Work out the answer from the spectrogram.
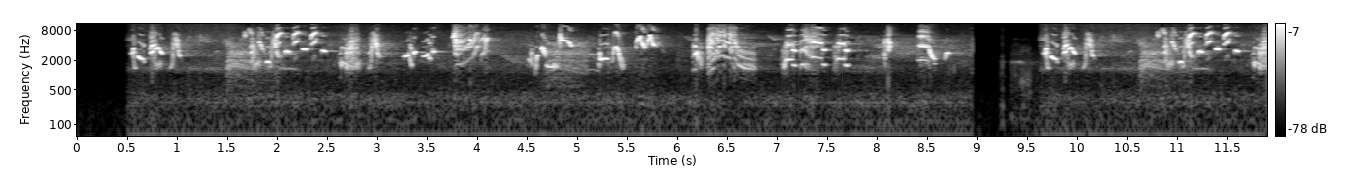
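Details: Gray catbird song, very up and down and aimless, somewhat like a robin but less clear: a long run of varied squeaky, chattering high notes in quick bursts with brief pauses, nothing repeated.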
